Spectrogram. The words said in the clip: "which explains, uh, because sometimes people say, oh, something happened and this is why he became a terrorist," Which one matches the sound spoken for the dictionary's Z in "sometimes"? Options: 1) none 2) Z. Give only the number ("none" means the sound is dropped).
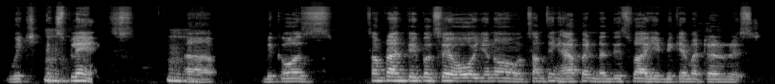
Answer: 1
